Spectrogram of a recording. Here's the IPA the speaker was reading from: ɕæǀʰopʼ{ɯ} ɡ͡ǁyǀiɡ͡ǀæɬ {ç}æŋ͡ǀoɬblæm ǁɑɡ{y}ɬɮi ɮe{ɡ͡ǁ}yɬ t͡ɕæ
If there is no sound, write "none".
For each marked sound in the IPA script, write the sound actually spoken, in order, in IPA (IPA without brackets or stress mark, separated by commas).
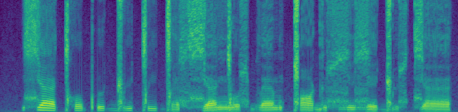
ɯ, ɕ, y, ɡ͡ǁ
